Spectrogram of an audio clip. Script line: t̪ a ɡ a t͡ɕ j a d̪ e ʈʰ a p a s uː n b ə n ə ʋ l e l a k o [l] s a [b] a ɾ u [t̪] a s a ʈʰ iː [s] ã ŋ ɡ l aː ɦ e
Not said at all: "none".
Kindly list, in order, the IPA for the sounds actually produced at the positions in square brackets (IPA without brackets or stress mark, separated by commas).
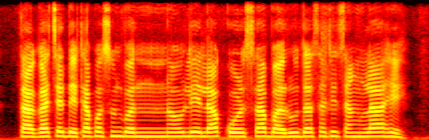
ɭ, b, d̪, t͡s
